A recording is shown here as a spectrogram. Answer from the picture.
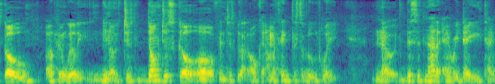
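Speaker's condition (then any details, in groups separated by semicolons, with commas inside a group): Cerebral palsy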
